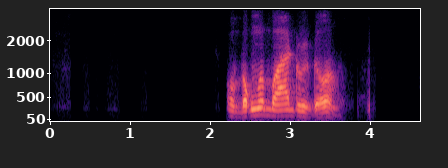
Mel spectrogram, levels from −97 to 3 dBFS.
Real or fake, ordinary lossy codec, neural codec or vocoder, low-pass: real; Opus, 16 kbps; none; 3.6 kHz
